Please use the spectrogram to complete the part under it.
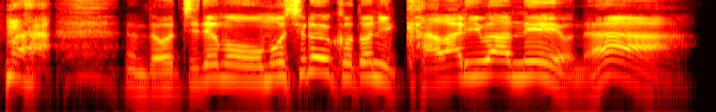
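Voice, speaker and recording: Brash, swinging-pitched samurai brute. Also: male voice, big pitch swings, moderate pace, fairly bright tone, no echo, clean studio sound. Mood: casual, cocky. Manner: rough, swaggering delinquent-like speech. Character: brash, bloodthirsty, boisterous young male samurai warrior. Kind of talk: Japanese mobile game character voice lines.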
